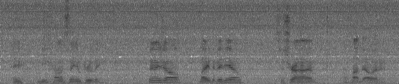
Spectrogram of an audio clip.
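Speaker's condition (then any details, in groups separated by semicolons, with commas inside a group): Traumatic brain injury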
